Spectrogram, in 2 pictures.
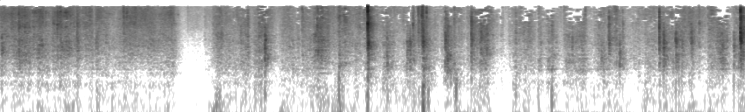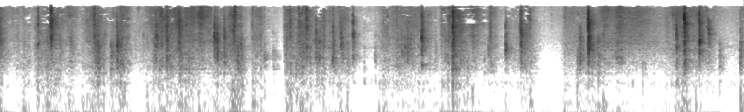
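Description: Crumpled brown kraft packing paper on a table is rubbed and scratched with fingertips and long nails. Dense, crackly rustling and bright scratches come in quick bursts, with brief pauses, over a steady low hum.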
